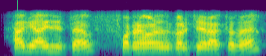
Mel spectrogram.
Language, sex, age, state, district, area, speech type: Kannada, male, 45-60, Karnataka, Shimoga, rural, conversation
